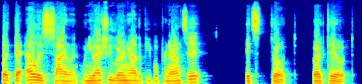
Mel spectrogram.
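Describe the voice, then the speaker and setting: Man explaining theories, mellow and low. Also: steady tone, normal speed. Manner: eager, explaining at length with many asides. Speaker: podcast host and author. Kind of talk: casual podcast conversation.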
